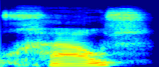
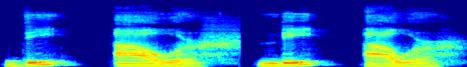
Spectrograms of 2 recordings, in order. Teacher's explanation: este otro sustantivo House este Inicia con un sonido vocálico Our Aquí sí podemos notar que la H es muda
